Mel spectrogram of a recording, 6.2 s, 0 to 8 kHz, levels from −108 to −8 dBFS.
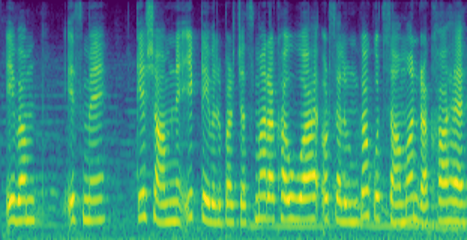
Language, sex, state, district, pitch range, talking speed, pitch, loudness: Hindi, female, Chhattisgarh, Jashpur, 235-270 Hz, 175 wpm, 255 Hz, -15 LUFS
